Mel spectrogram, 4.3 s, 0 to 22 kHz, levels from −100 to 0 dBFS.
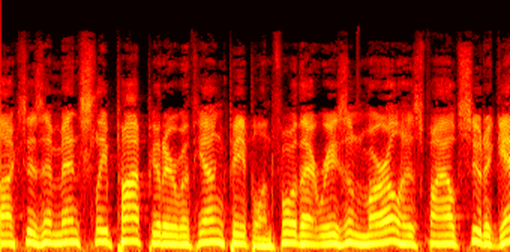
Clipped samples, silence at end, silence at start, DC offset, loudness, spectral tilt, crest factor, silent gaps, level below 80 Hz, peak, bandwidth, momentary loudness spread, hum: under 0.1%; 0 s; 0 s; under 0.1%; -21 LUFS; -7.5 dB/octave; 12 dB; none; -40 dBFS; -8 dBFS; 9.6 kHz; 2 LU; none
